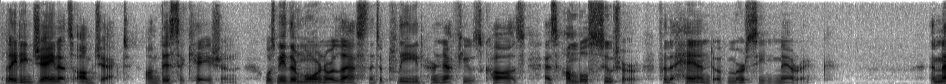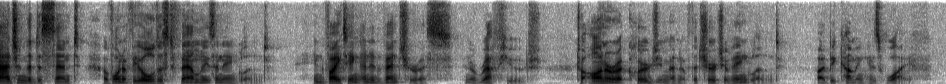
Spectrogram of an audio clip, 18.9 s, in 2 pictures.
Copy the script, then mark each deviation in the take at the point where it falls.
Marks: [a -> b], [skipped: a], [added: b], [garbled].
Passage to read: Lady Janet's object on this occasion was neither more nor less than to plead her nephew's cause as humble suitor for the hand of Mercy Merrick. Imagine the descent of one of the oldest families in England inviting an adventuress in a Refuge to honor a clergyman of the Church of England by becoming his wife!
Lady Janet's object on this occasion was neither more nor less than to plead her nephew's cause as humble suitor for the hand of Mercy Merrick. Imagine the descent of one of the oldest families in England inviting an adventuress in a Refuge to honor a clergyman of the Church of England by becoming his wife!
